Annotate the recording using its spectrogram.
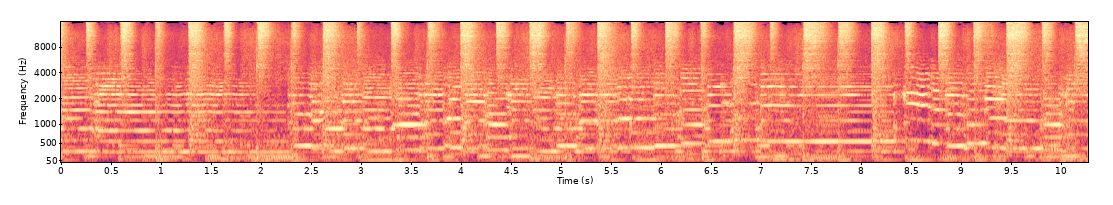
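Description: Live rock trio of electric guitar, electric bass and drum kit playing an instrumental passage with a steady cymbal beat. Long held notes, likely from the lead guitar, ride over the bass and drums, with a note bending down about eight and a half seconds in.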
